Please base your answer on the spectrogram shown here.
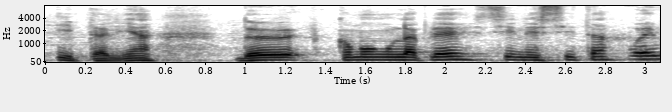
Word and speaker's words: Cinecittà: Oui, moi je dirais Cinecittà, mais ouais, bon, si bien. on veut prononcer. Française. Et on voit bien le mot Cinecittà, on le coupe en deux, ça fait cinéma d'un côté, et Città, la ville.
